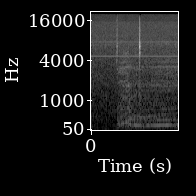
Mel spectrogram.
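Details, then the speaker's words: 1991 Ford F-150 windshield wiper switch after repair, switch resoldered: two light clicks then quiet steady motor hum as the arm sweeps; intermittent, low and high speeds now all work normally (before repair it worked only on high). "that's the intermediate this is off that's the low speed that's the high speed off"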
